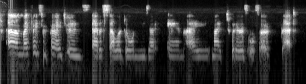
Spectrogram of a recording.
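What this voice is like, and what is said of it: New Zealand accent. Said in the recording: “I know my accent, people think that I'm saying all sorts of other stuff... by way of New Zealand”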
